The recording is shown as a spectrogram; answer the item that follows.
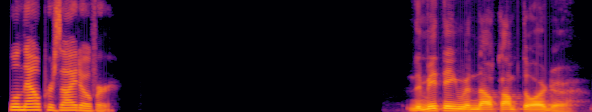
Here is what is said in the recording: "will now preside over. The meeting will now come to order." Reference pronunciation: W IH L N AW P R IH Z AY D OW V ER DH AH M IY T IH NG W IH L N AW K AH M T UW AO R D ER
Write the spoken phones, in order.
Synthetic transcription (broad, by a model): W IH L N AW P R IH Z AY D OW V ER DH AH M IY T IH NG W IH L N AW K AH M T UW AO R D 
